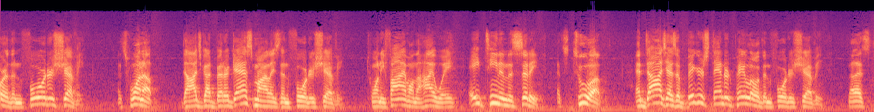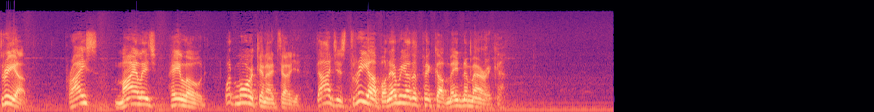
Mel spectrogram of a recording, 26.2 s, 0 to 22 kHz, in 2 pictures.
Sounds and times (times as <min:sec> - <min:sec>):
Speech: 0:00.0 - 0:20.8.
